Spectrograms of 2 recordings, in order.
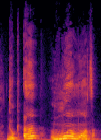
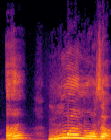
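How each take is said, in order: First: Said in the usual way. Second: "moins moins" said slow, high and loud; stress on moins moins. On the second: Shown as a demonstration. Teacher warning student about "moins moins". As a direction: lean hard on "moins moins" as a warning. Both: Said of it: "Attention, la formule veut un moins".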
